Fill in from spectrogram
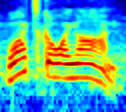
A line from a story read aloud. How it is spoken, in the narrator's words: Joe cried out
